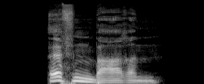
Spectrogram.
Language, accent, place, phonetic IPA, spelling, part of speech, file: German, Germany, Berlin, [ˈœfn̩baːʁəm], öffenbarem, adjective, De-öffenbarem.ogg
- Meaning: strong dative masculine/neuter singular of öffenbar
